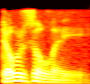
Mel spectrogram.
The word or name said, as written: dozily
